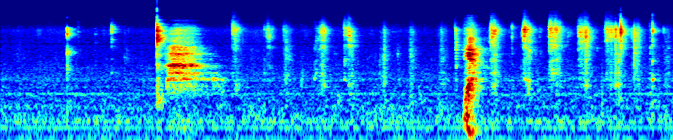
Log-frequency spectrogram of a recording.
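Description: Raw celery being torn and bitten, then chewed with a run of crisp crunches: a loud crack about two seconds in, a big crunch about seven seconds in, and quick crunches, several a second, toward the end.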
